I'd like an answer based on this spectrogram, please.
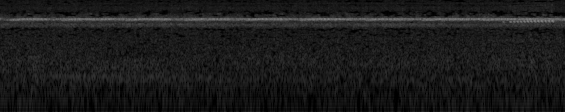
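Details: An unbroken high insect trill holds steady throughout, with a faint hiss beneath it.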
